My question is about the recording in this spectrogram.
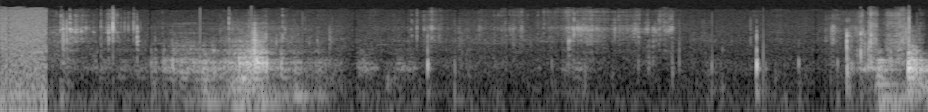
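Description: Sparse, quiet crackles and snaps of twigs and dry leaf litter as someone creeps through bush undergrowth, with a louder snap near the end.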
